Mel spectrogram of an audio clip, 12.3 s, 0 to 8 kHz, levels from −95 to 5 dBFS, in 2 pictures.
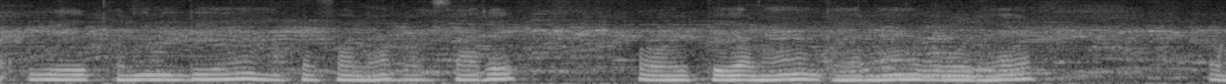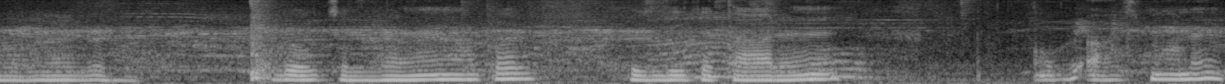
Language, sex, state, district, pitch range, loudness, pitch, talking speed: Hindi, male, Uttar Pradesh, Budaun, 160-175 Hz, -29 LUFS, 165 Hz, 150 wpm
